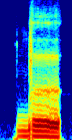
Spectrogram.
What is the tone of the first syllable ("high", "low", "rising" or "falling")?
low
